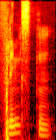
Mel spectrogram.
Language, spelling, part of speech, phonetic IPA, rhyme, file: German, flinksten, adjective, [ˈflɪŋkstn̩], -ɪŋkstn̩, De-flinksten.ogg
- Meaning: 1. superlative degree of flink 2. inflection of flink: strong genitive masculine/neuter singular superlative degree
